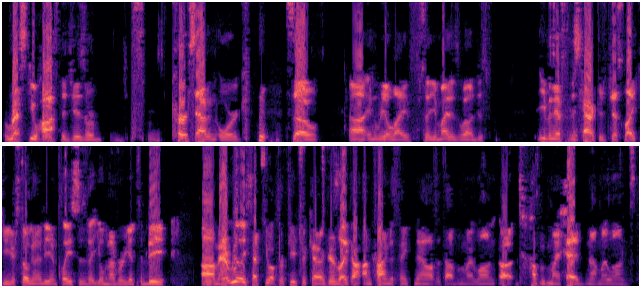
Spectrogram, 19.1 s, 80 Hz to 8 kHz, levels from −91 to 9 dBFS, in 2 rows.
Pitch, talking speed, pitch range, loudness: 125 Hz, 220 wpm, 120-140 Hz, -21 LUFS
